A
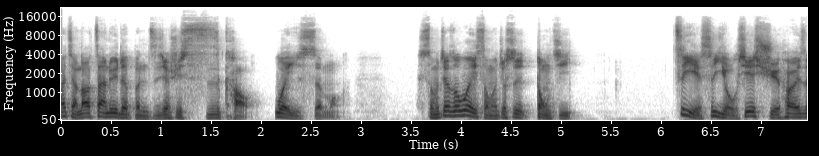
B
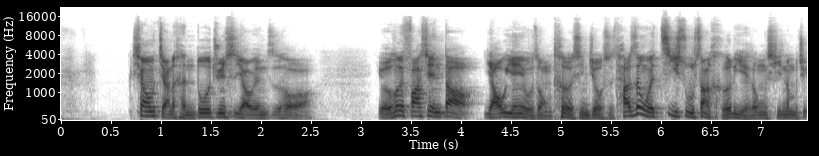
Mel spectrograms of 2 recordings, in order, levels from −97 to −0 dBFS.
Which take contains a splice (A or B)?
A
